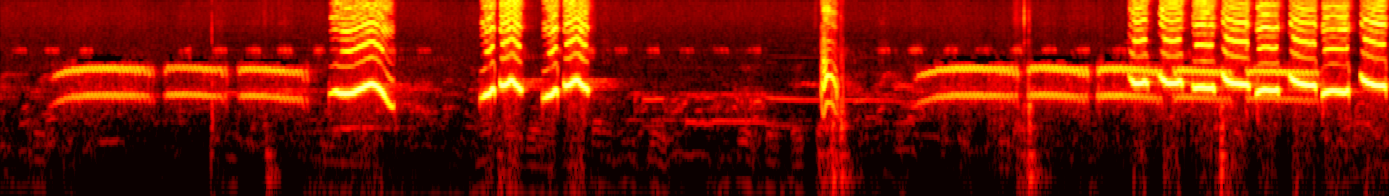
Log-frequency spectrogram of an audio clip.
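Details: Laughingthrush song made of long, even, flat whistles mixed with loud, looping, rise-and-fall whistled phrases, ending in a rapid run of short, bright notes. Quiet gaps separate the phrases.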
